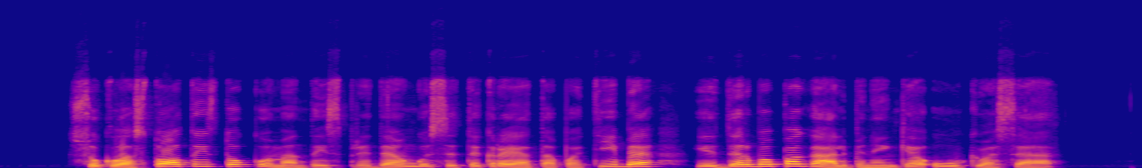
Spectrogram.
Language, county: Lithuanian, Tauragė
